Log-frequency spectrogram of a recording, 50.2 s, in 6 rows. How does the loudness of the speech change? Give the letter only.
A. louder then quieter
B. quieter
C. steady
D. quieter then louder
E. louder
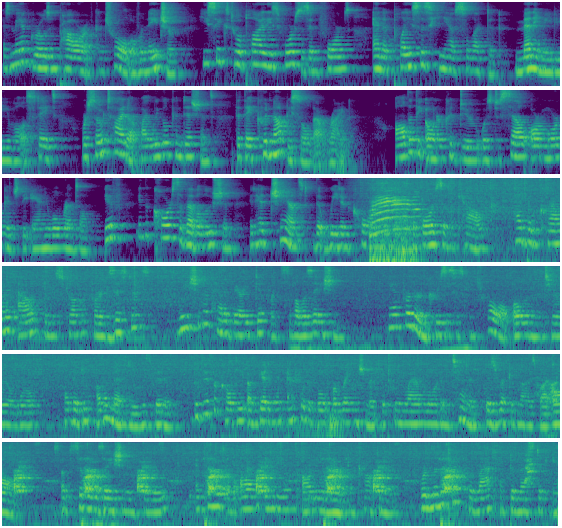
C.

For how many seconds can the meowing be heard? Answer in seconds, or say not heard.
2 s.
